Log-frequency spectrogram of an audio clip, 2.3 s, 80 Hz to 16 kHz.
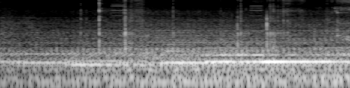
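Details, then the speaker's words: EMS.9 PLUS massage chair at switch-on: loud steady droning hum with a shaky, buzzing vibration; controls beep, noise stops after a while; drive belt slipped off. "When you turn it on, there's a loud noise. It is vibrating."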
